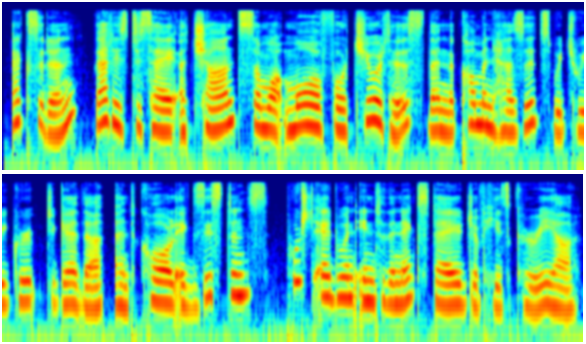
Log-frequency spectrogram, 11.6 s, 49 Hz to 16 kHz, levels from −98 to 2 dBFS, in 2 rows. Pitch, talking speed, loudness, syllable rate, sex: 210 Hz, 145 wpm, -18 LUFS, 4.4 syllables/s, female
